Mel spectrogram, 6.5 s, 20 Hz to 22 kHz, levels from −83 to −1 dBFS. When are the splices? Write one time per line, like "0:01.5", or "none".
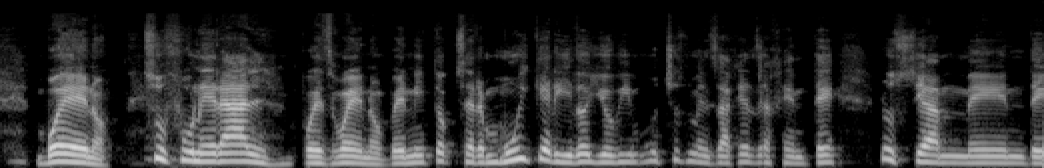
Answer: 0:00.9
0:02.9
0:04.0
0:04.7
